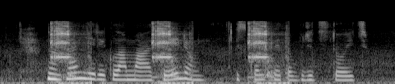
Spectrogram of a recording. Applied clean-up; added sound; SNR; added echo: none; Printer; -3 dB; none.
